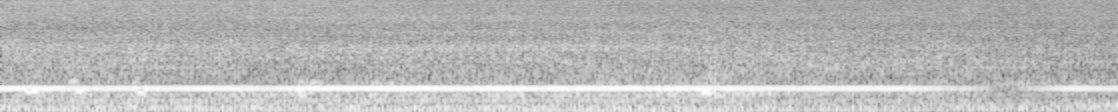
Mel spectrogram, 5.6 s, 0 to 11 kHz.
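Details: 2002 Ford Escape with a weird humming after driving for some time: a steady mid-pitched hum sits evenly over a hissy background throughout; source not clear.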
